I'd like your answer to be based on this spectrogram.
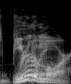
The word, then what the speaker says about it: Buttes des Morts: I'm going to say Lake Buttes des Morts. – That's actually pretty close. The S is silent, and it's almost like it's all one word. It's Butamore.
